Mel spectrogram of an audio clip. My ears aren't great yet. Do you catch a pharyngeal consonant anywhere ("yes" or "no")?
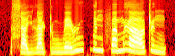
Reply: no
